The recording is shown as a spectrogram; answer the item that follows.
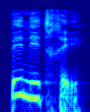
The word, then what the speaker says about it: pénétrer: pénétrer. Okay, remember here, accent aigu and then accent aigu. So you pronounce it E.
